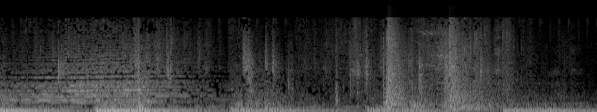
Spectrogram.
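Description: A guard pushes open a heavy metal gate door, with a loud, tonal grinding creak, followed by a dull thud and two sharp metallic bangs a few seconds later, with no voices.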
